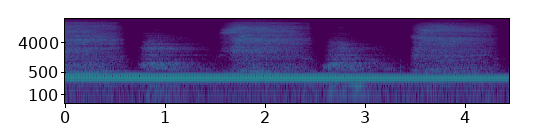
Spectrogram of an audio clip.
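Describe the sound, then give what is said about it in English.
Powerful rhythmic breathing through the mouth, big inhales alternating with soft exhales, in a group breathwork exercise. Three strong, airy rushes of breath alternate with quieter stretches over a steady low tone. “What we're going to be doing is 30 to 40 powerful breaths into the body through the mouth. The exhale is a soft exhale. We do it rhythmically. We do it together. It sounds like this.”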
